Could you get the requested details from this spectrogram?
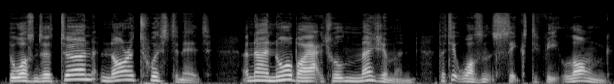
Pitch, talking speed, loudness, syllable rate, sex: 150 Hz, 205 wpm, -18 LUFS, 5.0 syllables/s, male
